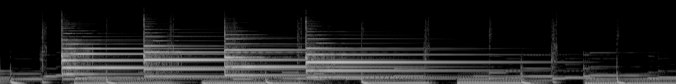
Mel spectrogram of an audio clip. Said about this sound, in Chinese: 这个时候上堂嘅铃声响起。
